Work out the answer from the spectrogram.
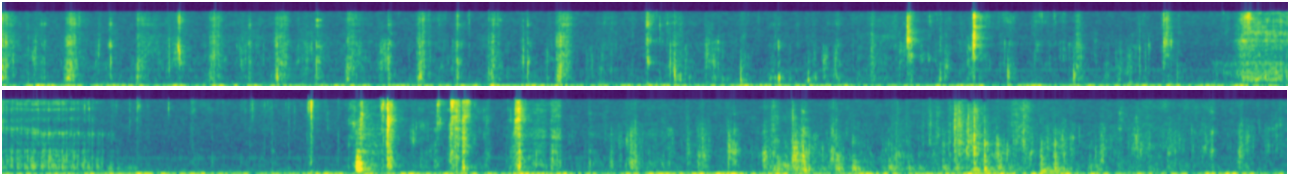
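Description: Close-miked mouth sounds of eating: chewing chewy monkfish flesh and rice from a spicy seafood soup, with many wet smacking clicks. About eight seconds in, a slurp as another soup-soaked bite goes in.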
